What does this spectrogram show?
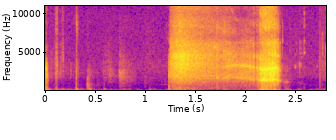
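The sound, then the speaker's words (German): A long, hissing snort blasted into a microphone, ending in a louder, harsher nasal burst, after a few soft, low thumping mouth sounds like quiet beatboxing. No one speaks. “Ja, erstmal rein Beatboxen und ins Mikrofon schnaufen.”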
